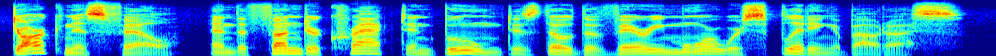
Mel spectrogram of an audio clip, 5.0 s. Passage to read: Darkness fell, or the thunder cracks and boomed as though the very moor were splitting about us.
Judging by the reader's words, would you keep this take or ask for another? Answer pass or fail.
fail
